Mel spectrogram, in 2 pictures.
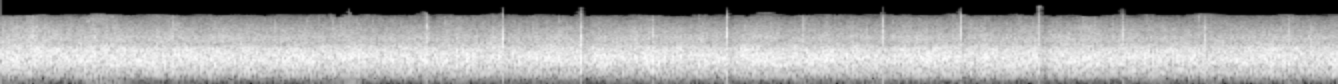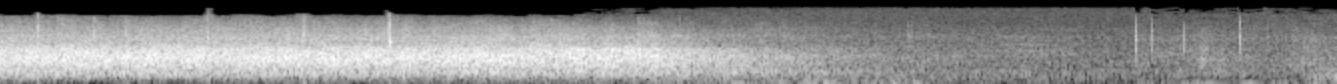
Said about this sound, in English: I think both of them deserve another round of applause.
